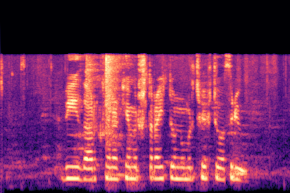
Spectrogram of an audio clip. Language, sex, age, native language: Icelandic, male, 12, Icelandic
